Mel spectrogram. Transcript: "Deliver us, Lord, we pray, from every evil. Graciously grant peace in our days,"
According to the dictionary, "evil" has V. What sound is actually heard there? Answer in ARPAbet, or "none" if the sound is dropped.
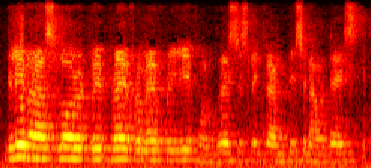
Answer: F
